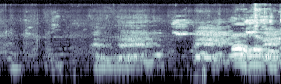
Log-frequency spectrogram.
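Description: A man's voice reciting slowly through a handheld microphone in drawn-out phrases. It starts after about a second and a half of quiet and grows louder near the end.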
